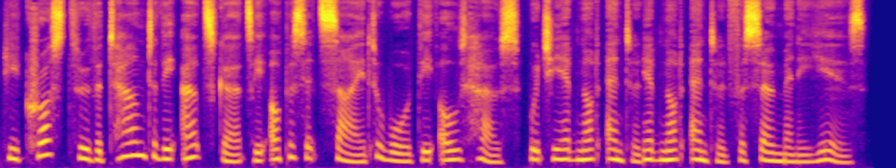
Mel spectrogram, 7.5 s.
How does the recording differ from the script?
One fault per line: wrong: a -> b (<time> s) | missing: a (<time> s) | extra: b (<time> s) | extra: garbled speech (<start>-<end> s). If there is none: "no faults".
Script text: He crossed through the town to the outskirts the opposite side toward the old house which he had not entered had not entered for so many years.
no faults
